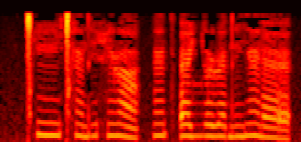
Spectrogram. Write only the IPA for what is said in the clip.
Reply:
ǀʰ ĩː ǀʰ ɛ̃ d̪ i h ĩ ɭ ã | ɛ̃ t͡sʼ æ ʎ əː ɭ æ d̪ ĩ j ɛ̃ ɾ æ

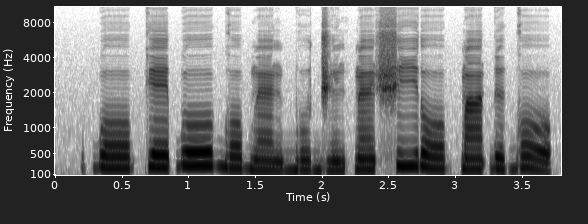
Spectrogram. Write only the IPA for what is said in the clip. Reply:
ɓ oː˧ k e˧ ɓ oː˦ ɡ o˧ b ɛ̃˨ ɡ͡b u˨ d͡ʒ ĩ˨ k͡p ɛ̃˧ ʃ iː˦ ɾ oː˧ k͡p ã˧ ɗ ɨ˧ ɡ o˦˨

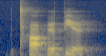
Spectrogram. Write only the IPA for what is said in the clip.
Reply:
tʰ ɒ ʔ ʏ pʲ ø

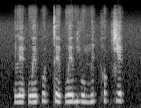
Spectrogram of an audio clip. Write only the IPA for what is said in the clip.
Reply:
l e˨ ʔ w e˧ p u˦ t̚ t̪ e˨˩ p w e˧ b j u˨˩ m i˦ t̚ h o˦ k̚ t͡ɕ e˦ t̚

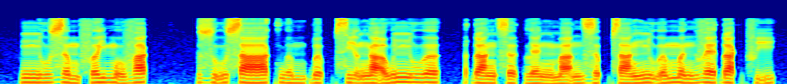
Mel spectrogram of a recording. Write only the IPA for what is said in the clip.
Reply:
ɲ u˨˦ z ə˧˩ m f ə˧ j m o̰˧˨ v a˦˥ k̚ | z ṵ˧˥ s aː˨˦ k w ə̤˨˩ m ɓ ə˨˩ p̚ s ḭ˧˨ ə̯ ŋ a̰˧˥ w ɲ u˧ ə̯ | ɗ a˧ ŋ s ə˨˩ t̚ l ɛ˧˩ ŋ m a̰˧˥ n z ə˨˩ p̚ s a˨˦ ŋ ɲ ṵ˧˥ ə̯ m ə˨˦ n v ɛ˧ ɗ a˦˥ k̚ f ḭ˧˥

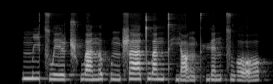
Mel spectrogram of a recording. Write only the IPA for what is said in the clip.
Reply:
m i˥˩ t͡s w e˧˥ ɪ̯ ʈ͡ʂʰ w a˧˥ n ɤ̰˨˩ p ʊ˧˥ ŋ ʂ ä˥ t̪ w a˥ n t̪ʰ j ɑ̰˨˩ ŋ pʰ ɥ ɛ˧˥ n t͡s w ɔ̰˨˩˦

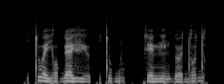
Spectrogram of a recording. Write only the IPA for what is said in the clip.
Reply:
tʷ ɛ j o ɠ ɛ vʲ ɯ | tʷ ɘ b u kː e mʲ ẽ ɠ ɵ d o d

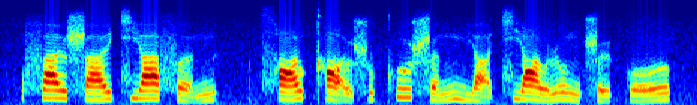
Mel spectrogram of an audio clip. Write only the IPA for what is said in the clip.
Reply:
f a˥ ɪ̯ ʂ a˧˥ ɪ̯ t͡ɕ j ä˥ f ə̰˨˩˦ n | t͡sʰ ɑ˧˥ ʊ̯ kʰ ɑ̰˨˩ ʊ̯ ʂ u˦ kʰ u˥ ʂ ə˧˥ n m j ä̰˨˩ t͡ɕ j ɑ˥˧ ʊ̯ ɻ ʊ˥˩ ŋ ʂ ɻ̩˨˩ k o˧˥ ʊ̯

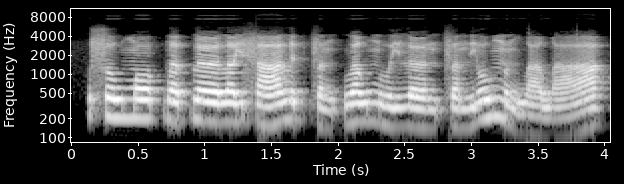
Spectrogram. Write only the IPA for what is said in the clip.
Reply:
s o˥ w m ɔː˧ k̚ l ɐ˨˥ t̚ l œː˧ l ɐ˧ j s aː˨˥ l ɪ˨˥ k̚ t͡s ɐ˨ ŋ kʷ aː˥ w m uː˨˧ j l œː˨ n t͡s ɐ˨˧ n j o˥ w n̪ ʊ˨˩ ŋ w aː˨˩ w aː˨˥

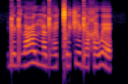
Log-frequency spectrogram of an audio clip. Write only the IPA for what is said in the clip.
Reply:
ɖ e ɖʱ ɯ ʕ ɯː ŋ a ɖʱ ɛː ǀ ɯ t͡ʃ iː ɖ ɛː χ e w ɛ

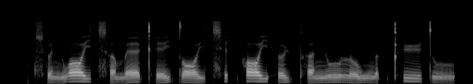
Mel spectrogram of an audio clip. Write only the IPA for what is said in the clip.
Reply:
t͡sʰ ɵ˨˩ n w ɔː˥ j t͡sʰ ɐ˨˩ m ɛː˧ kʰ e˨˥ j t̪ ɔː˨ j t͡sʰ ɪ˥ k̚ h ɔː˥ j h ɵ˨˧ ɥ pʰ ɐ˨˧ n uː˧ l o˨˧ w ŋ ɐ˨ k̚ pʰ yː˥ t̪ uː˨˩

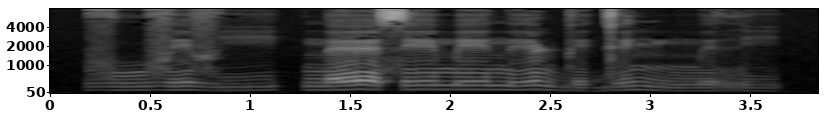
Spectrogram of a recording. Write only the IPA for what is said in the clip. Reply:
v uː˨˦ v e˧˥˧ v iː˨˦ | n̪ ɛː˧˥˧ s eː˥ m eː˥ n̪ ɪː˧˥˧ ɳ b e˨ ɡ ɪː˧˥˧ nʲ mː ɪ˨˦ r i˨

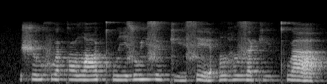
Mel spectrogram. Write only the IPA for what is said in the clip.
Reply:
ʃ ɵ l xʷ a k o ðˤ a j kʷʰ i z u j z ɨ kʲ e̤ s e | ðˤ e̤ l z ɐ kʲ e̤ kʷʰ a

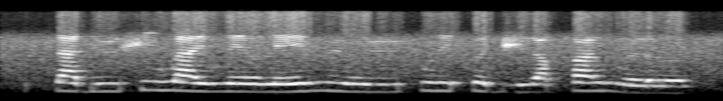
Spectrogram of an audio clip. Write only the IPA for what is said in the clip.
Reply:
t͡s a d ʉ ʃ i w a ɪ̯ v e ʊ̯ l e v ʉ w ʉ f u ɪ̯ f ɵ d͡ʒ ɨ ʊ̯ qʷ ɨ ʊ̯ v ɵ ʊ̯

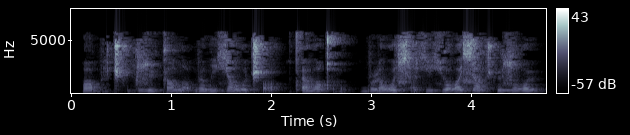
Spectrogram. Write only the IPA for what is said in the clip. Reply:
ɑ˥˩ b ɛ̤˥˩ t͡ʃʼ ṳ˦ ɮ y˥˩ k ɑ˥˩ n ɑ̰˥˩ b œ˥˩ w i˥˩ ç ɑ˥˩ lˠ y˦ t͡ʃʼ ɑ̰˦ | tʼ æ˦ lˠ ʉ˥˩ qʼ ṳ˥˩ | b o˥˩ ɭ i˦ lˠ y˥˩ ɕ ɑ̰˦ ç i˦ ç ʉ˥˩ lˠ æ˦ ɕ ɑ˥˩ t͡ʃʼ ʉ˦ ɮ y˦ lˠ ʉ˥˩

